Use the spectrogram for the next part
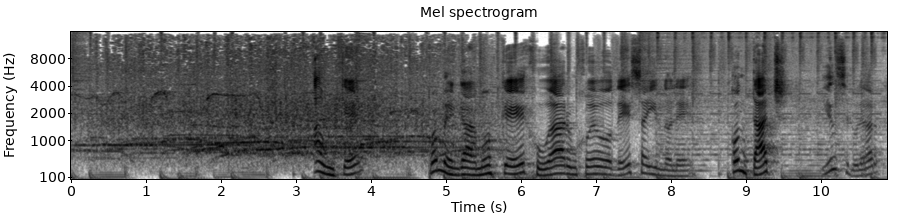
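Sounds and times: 
crowd applause sound effect: 0:00.0 - 0:06.0
faint cheering: 0:00.0 - 0:06.0
speech: 0:03.2 - 0:04.0, 0:04.8 - 0:10.8.

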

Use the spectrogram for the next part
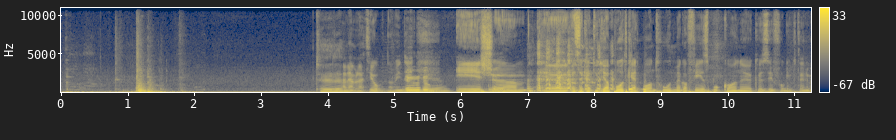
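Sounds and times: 
door being closed: 0:01.1 - 0:01.9
speech: 0:03.9 - 0:11.2
laughter: 0:07.0 - 0:08.7.

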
